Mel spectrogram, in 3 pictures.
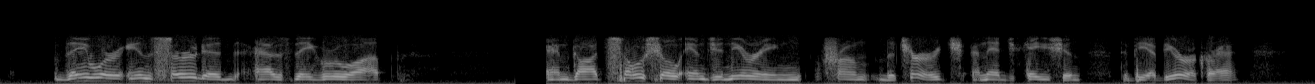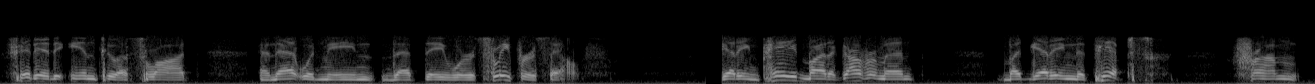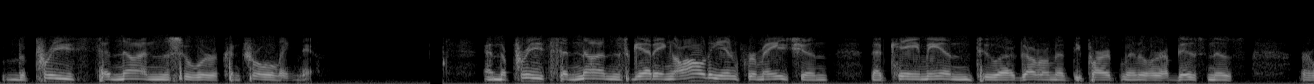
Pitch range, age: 110-125 Hz, 60-79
